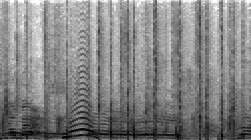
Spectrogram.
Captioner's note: clapping and cheering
